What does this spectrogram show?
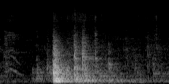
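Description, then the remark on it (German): A heavy metal container door on an island is pulled open with a sudden loud clunk, followed by a resonant, rattling scrape that fades over about a second. “So, dann mach mal auf hier deinen Container.”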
